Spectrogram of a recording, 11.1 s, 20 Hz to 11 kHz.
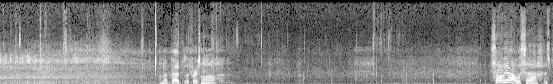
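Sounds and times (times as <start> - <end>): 
broadband road noise: 0.0 - 11.0
heavy delivery truck engine rumbling: 0.0 - 11.0
speech: 3.2 - 4.5, 9.9 - 11.0.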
